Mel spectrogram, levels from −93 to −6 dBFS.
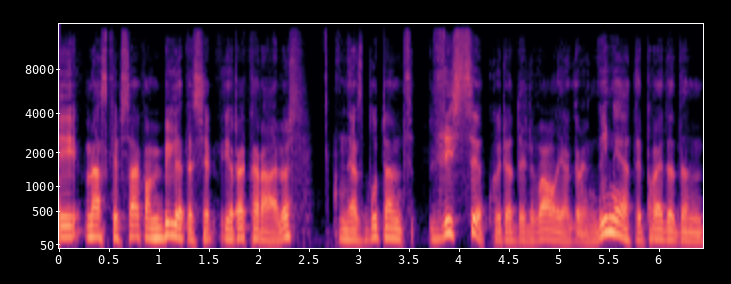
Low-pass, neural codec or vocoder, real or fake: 14.4 kHz; codec, 44.1 kHz, 3.4 kbps, Pupu-Codec; fake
